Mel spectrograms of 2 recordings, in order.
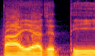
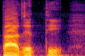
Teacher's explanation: যদি তা ইয়া যে তি লম্বা টান না দেন তাহলে কিন্তু ইয়া অক্ষরটা বাদ পড়ে যাবে, তা যে তি হয়ে যাবে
